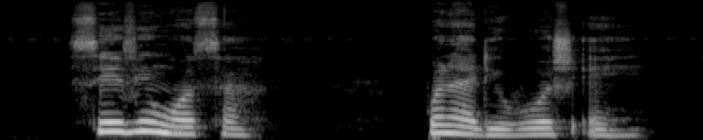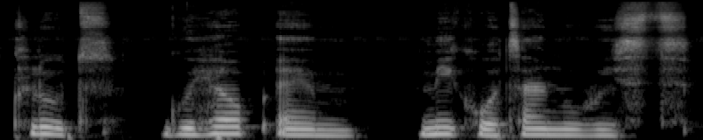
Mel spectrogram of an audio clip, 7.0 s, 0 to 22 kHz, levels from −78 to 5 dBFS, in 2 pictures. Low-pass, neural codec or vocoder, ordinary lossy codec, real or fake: none; none; none; real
